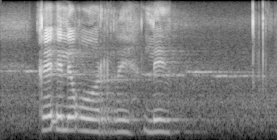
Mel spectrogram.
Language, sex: Northern Sotho, female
